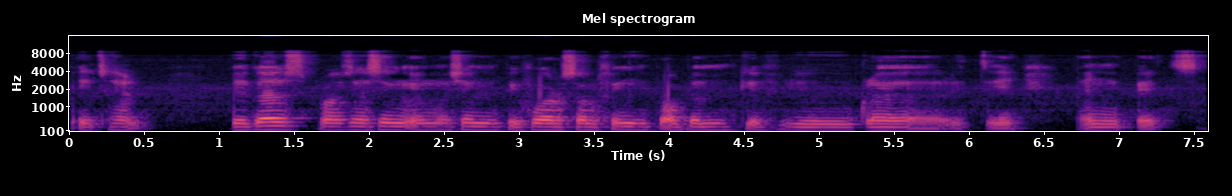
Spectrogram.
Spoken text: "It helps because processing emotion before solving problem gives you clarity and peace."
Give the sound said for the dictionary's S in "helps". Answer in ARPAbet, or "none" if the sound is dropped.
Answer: none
